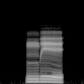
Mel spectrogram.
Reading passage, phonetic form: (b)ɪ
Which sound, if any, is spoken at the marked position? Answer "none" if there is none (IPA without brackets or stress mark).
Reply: m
